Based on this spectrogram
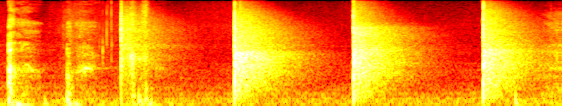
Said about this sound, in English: stop slow clapping for me. I'm not. Put your hands down.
